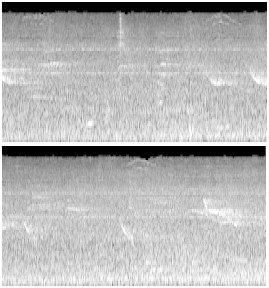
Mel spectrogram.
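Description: Steady outdoor background hiss, with a bird's short, high calls falling in pitch repeating about six times through the second half.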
